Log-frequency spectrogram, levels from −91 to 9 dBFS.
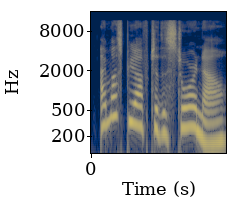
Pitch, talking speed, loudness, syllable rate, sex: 250 Hz, 355 wpm, -18 LUFS, 7.7 syllables/s, female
